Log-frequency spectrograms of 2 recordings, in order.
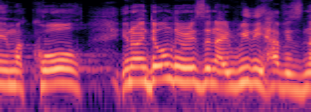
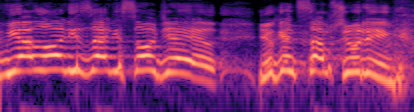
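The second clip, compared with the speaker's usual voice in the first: defiant shout; 9 semitones higher than usual. Retold or imitated. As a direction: shout it as one defiant crowd. Palestinians join the chant.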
